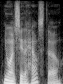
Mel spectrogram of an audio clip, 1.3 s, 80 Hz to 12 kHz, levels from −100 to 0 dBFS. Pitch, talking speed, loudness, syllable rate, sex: 110 Hz, 330 wpm, -16 LUFS, 7.0 syllables/s, male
